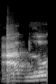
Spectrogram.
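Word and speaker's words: العدل: দুই বইয়ে দুই রকম, আদলু আর একটা আদালু। হুম আদলু দুটো শব্দের অর্থ কি একই? একই, আদলুন অর্থ ইনসাফ, হ্যাঁ আল আদলু, আদলু বেশিরভাগ ক্ষেত্রেই মানে আদলুটাই বলা হয়, আদালু সাধারণত বলা হয় না।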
